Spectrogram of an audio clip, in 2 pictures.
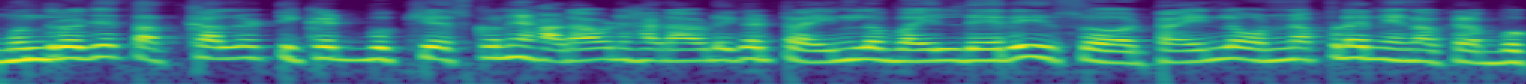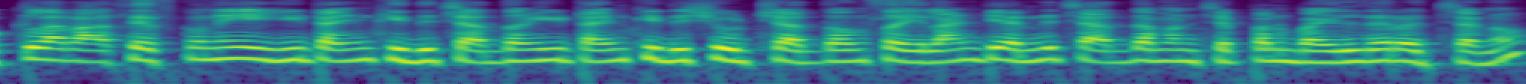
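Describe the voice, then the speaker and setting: Speaking in a monotone, flat way, the woman holds a medium pitch. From Konaseema, Andhra Pradesh. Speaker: YouTuber, interviewer. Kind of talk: casual talk to camera.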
